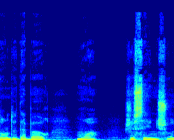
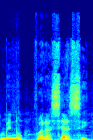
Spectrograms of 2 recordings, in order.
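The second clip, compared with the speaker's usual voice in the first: ordinary talk, nothing marked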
